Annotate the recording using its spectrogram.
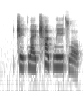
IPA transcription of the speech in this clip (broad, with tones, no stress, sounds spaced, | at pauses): ʈ͡ʂ e˧˥ ɪ̯ k w a˧˥ ɪ̯ ʈ͡ʂʰ ɑ˥˩ ʊ̯ p w e˥ ɪ̯ t͡s w ɔ˥˩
